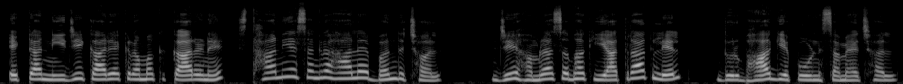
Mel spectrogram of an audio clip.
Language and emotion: Maithili, sad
